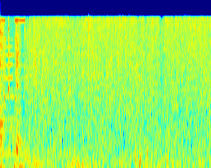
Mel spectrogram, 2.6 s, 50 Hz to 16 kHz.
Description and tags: sample exwe 0306 cv fm lstm 256 3L 03 lm lstm epoch2.88 1.6778 tr
generated by char-rnn (original karpathy), random samples during all training phases for datasets drinksonus, exwe, arglaaa
generative, char-rnn, recurrent, neural, network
